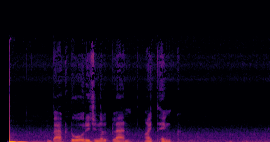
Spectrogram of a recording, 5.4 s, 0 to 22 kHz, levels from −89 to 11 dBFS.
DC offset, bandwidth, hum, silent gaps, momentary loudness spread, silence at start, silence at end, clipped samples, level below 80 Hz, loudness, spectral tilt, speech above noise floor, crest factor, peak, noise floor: under 0.1%; 14 kHz; none; none; 25 LU; 0.2 s; 2 s; under 0.1%; -36 dBFS; -37 LUFS; -7 dB/octave; 22 dB; 22 dB; -4 dBFS; -59 dBFS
